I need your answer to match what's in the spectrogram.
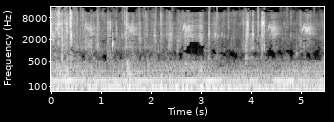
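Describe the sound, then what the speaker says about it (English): Water thrown over greasy hands during a Grip Clean hand-cleaner wash, giving a steady close splashing patter with scattered wet crackles over a low hum, no talking. "Another layer of water."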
